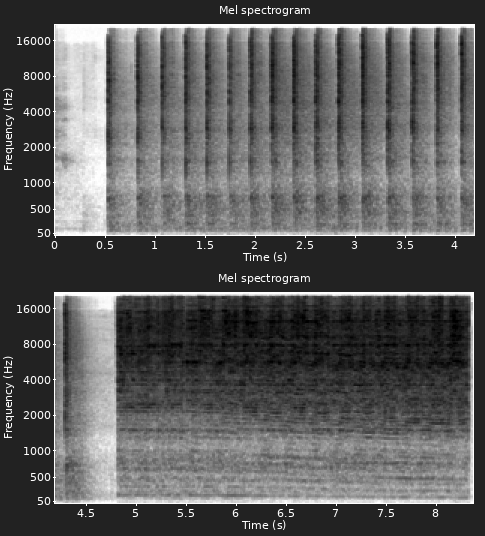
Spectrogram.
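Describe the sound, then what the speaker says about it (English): About fifteen sharp, evenly spaced hammer blows ring out on a metal car hood panel, followed by a loud continuous hiss. "Had to hammer it into place."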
